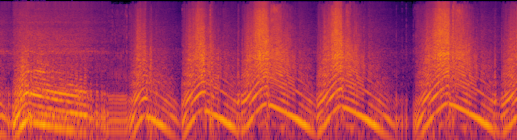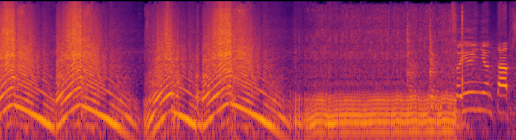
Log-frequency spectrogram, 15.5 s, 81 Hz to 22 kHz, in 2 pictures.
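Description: Kawasaki ZX4RR sports bike with titanium exhaust, loud close revving in about seven rising-and-falling throttle blips, high-pitched engine howl each time, settling to a rough idle at the end.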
